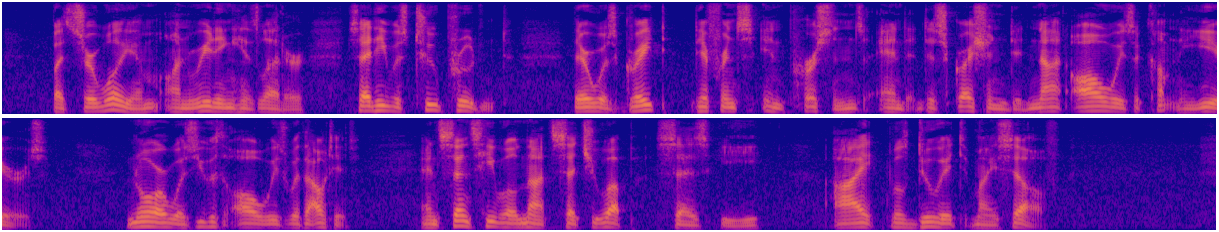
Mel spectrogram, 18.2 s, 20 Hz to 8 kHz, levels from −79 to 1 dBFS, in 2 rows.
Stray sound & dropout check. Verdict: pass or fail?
pass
